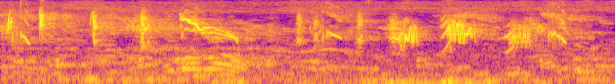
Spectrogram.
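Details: Baby mynas begging as their mother brings in moringa to feed them; shrill, scratchy chirps and downward-slurred squeals come in quick irregular bursts, with low background murmur.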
